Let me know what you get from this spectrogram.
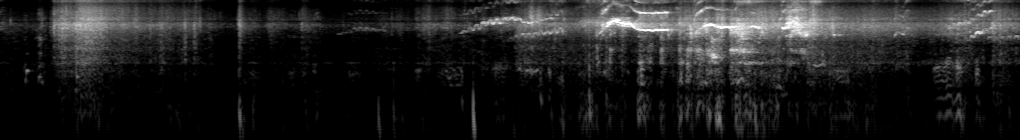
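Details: Monkeys in an angry fight. After a quieter start with scattered rustles and clicks, shrill high squeals rise and fall in the second half, loudest and most tangled around the middle-to-late seconds.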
